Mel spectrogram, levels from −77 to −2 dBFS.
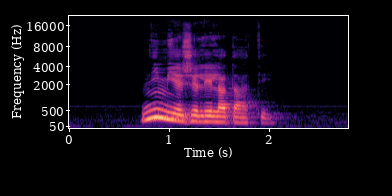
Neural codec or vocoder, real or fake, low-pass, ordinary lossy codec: none; real; 19.8 kHz; none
